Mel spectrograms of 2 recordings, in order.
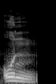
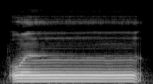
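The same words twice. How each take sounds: First: The n sound is pronounced fully and clearly. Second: The n sound is muffled and hidden. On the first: The speaker calls it wrong. "jangan jangan jangan kita baca un" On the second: The speaker calls it right. "tapi kita samarkan gitu"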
